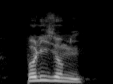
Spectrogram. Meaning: polysomy
- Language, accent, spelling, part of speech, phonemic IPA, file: French, France, polysomie, noun, /pɔ.li.sɔ.mi/, LL-Q150 (fra)-polysomie.wav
